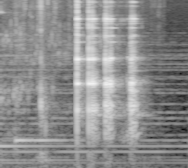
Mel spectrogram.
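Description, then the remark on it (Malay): Water is poured into a glass, heard as four quick splashing clinks within about half a second over a faint steady hum, with no talking. “Kemudian memberikan segelas air putih dan kapsul berwarna merah dan putih.”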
